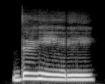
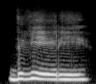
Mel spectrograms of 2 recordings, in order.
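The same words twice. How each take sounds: The two takes are said the same way.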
